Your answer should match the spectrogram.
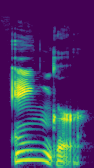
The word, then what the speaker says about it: anger: see this word and it's anger let's talk about anger we have the nasal um sound plus the hard G the G sound together and ger anger anger is a noun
